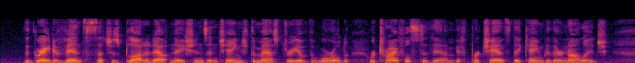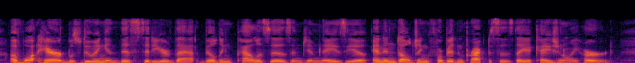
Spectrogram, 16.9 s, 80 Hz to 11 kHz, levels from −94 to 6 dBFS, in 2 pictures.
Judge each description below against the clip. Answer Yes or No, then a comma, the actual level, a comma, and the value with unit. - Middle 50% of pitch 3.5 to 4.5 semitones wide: No, narrow, 2.4 semitones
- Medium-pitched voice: No, high, 200 Hz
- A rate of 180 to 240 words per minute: No, average, 165 wpm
